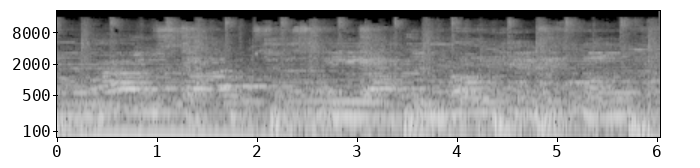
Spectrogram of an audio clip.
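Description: Background music: a song with a singing voice over bass and a regular beat.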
